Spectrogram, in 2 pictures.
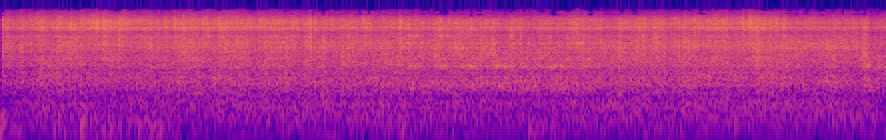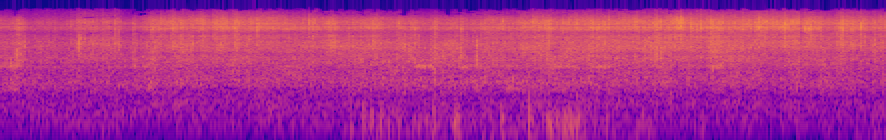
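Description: Garden hose spray nozzle jetting water onto quartz crystal points and clusters in a wire-mesh sifting screen: a steady hiss of spray with water spattering over the rocks and mesh.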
